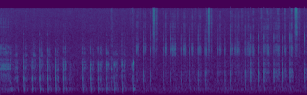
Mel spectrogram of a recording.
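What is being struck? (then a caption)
Glass tablet screen with stylus. A lilac stylus tip colors and writes on a glass iPad screen, making a quick, uneven run of short scratch and tap strokes on the glass. Early strokes carry a low, muffled knock, and the later taps turn brighter and clickier. Each stroke is dry and dies away almost at once.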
